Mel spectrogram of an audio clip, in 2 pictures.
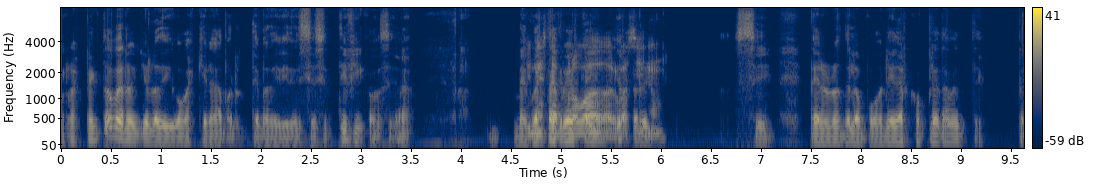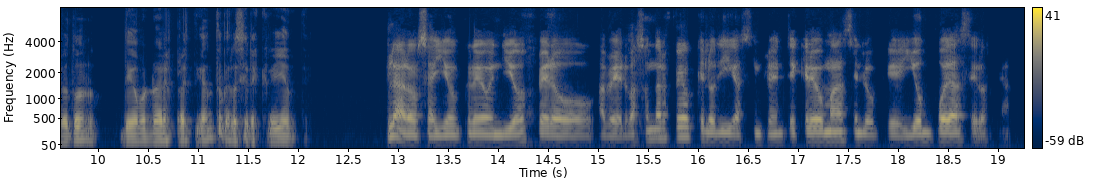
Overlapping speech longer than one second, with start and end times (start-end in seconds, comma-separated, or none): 4.6-5.8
